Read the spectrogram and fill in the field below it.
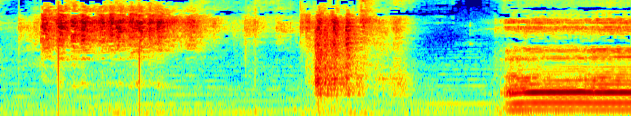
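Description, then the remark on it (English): Six dice being rolled for a persuasion check in a tabletop game: a couple of sharp clicks, then a brief rattling clatter on a hard surface, followed by a steady ringing tone at the end. No one speaks. “Roll me a check.”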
